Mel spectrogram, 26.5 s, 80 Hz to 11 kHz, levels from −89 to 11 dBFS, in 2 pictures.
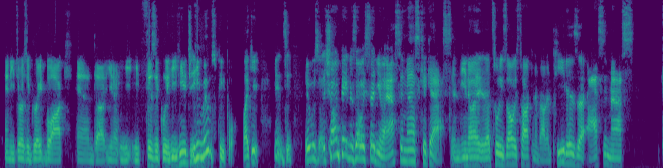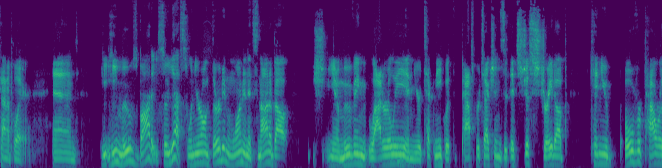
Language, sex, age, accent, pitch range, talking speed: English, male, 30-49, American, 105-155 Hz, 200 wpm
